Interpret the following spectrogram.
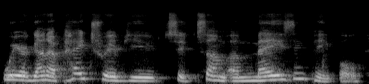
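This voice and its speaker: A woman's voice: fairly low pitch, expressive, unhurried. A middle-aged woman, emceeing a virtual gala and telling stories in a folksy way with some fillers. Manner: warm, folksy storytelling with filler words. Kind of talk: speaking to the camera at a virtual gala.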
